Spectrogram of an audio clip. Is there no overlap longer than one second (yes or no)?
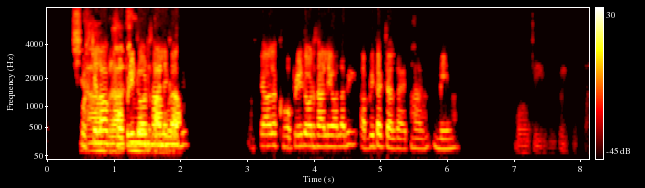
no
